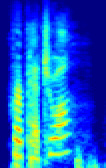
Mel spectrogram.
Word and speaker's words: Perpetua: How'd you pronounce her name? Perpetua. Perpetua.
